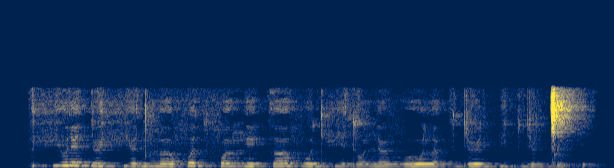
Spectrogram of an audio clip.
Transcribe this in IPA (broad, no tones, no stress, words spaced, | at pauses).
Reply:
fʲoɾɛdɾø fʲʌd ŋʌfʌd fʌŋe kʌ vodfʲɛdonœ volʌk dødpʲokdøɡ͡ǀek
